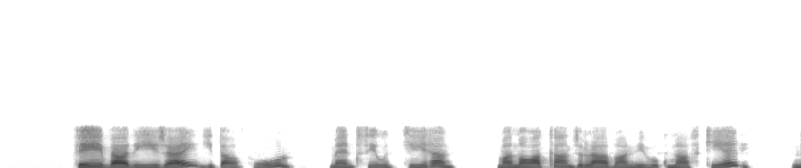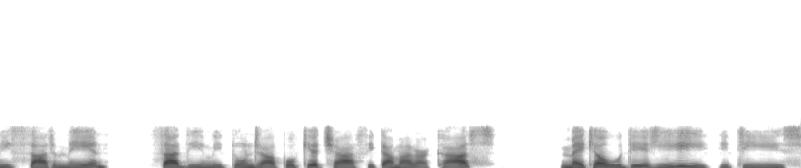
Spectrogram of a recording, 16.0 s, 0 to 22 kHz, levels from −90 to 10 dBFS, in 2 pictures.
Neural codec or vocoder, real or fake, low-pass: codec, 16 kHz, 0.5 kbps, FunCodec, trained on LibriTTS, 25 frames a second; fake; 5.4 kHz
